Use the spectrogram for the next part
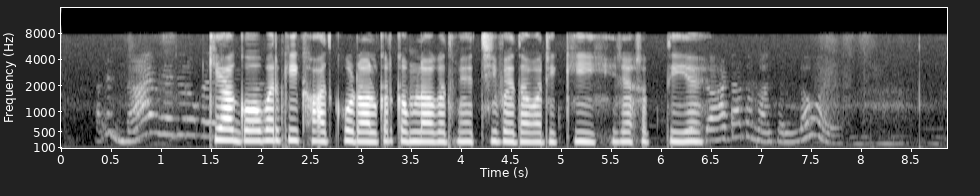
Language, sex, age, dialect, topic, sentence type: Hindi, female, 25-30, Awadhi Bundeli, agriculture, question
